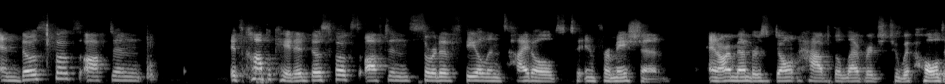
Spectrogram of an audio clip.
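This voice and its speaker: Pitched fairly low, a woman speaks in a plain, everyday voice. Her pace is moderate and her pitch variation ordinary. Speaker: sex worker activist. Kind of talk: panel discussion.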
